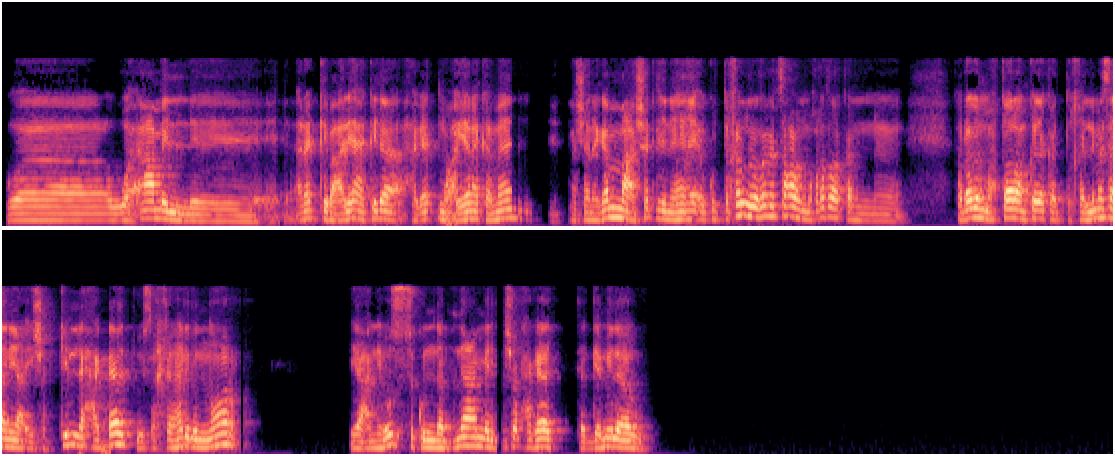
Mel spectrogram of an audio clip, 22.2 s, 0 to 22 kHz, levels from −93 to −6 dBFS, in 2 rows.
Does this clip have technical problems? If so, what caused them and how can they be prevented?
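Yes. Bluetooth LC3 compression is audible throughout the speech: the upper spectrum sounds thinned and replaced by a grainy, breathy hiss, and the voice has a rough edge. This is likely the LC3 codec of Bluetooth LE Audio running at a low bitrate, which fits roughly 32 kbps with 10 ms frames. At that rate the encoder discards much of the high band and the decoder fills the gaps with noise. Prevent it by choosing a higher LC3 bitrate profile or a wired or higher-quality link.

Lost LE Audio frames occur at 4.44 to 4.54 s, 12.10 to 12.18 s and 15.05 to 15.15 s. The first and third dropouts total about 60 ms each, scattered over 100 ms in short runs of a few tens of milliseconds. The second is a continuous 80 ms gap. In each one the decoder repeats the last spectrum with scrambled phase, so the sound smears into noise instead of cutting out cleanly. Prevent it by reducing radio interference and distance, or by allowing more retransmission headroom.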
